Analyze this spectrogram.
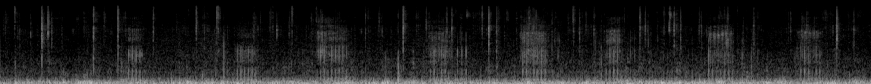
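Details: Continuous, deep, vibrating purring from a cat by a fireplace, with scattered crisp crackles and pops of burning logs throughout.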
